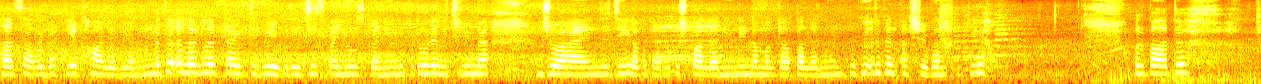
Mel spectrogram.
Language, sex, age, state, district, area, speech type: Dogri, female, 18-30, Jammu and Kashmir, Samba, rural, spontaneous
